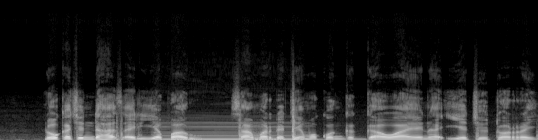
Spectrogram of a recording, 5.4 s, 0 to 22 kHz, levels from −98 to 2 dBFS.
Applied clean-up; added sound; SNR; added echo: none; Bowed string instrument; 14 dB; none.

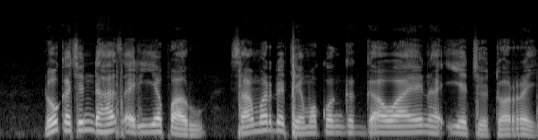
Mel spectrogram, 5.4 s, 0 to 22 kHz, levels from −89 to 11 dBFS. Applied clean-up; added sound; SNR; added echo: none; none; none; none.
